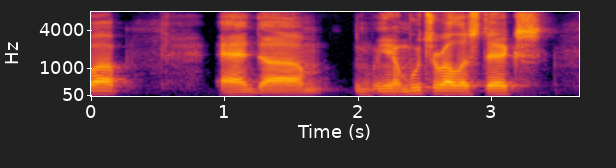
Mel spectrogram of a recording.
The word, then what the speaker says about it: mozzarella: The ma the the mozzarella all over the French fries. They hook you up and um you know mozzarella sticks. And that's how you say it in Brooklyn. Mozzarella. Not mozzarella. Mozzarella.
